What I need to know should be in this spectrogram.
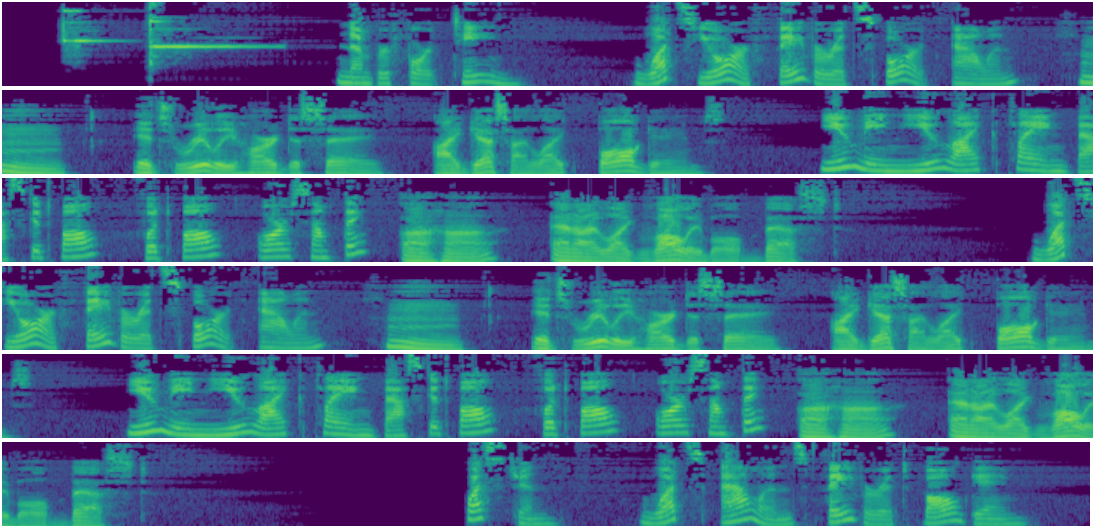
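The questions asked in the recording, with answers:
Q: What's Alan's favorite ball game?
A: Volleyball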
